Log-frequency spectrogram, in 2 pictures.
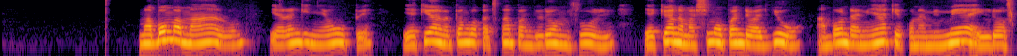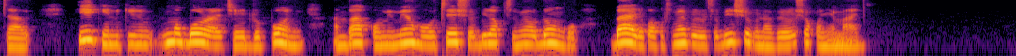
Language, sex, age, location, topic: Swahili, female, 25-35, Dar es Salaam, agriculture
